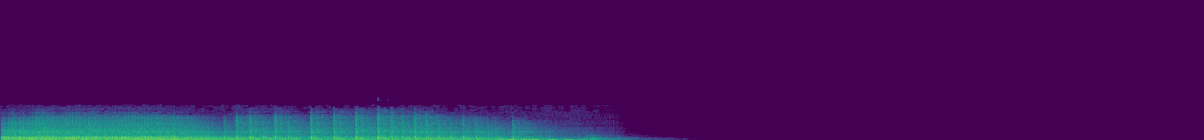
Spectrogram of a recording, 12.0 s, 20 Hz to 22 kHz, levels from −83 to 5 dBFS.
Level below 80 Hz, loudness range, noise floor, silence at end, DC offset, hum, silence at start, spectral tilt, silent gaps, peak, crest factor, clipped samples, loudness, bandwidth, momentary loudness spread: -26 dBFS; 13 LU; under -90 dBFS; 5.9 s; under 0.1%; none; 0 s; -10.5 dB/octave; none; -2 dBFS; 18 dB; under 0.1%; -21 LUFS; 4.8 kHz; 10 LU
